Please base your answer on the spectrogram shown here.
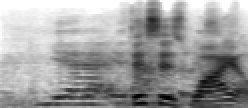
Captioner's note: background chatter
